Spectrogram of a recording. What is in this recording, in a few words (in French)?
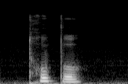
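"troupeau", French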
